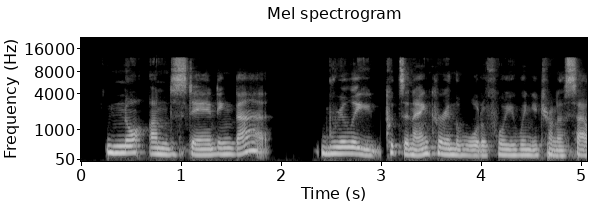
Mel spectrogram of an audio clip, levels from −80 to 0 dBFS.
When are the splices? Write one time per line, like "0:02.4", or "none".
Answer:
0:03.0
